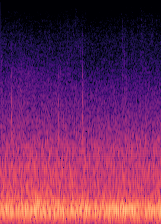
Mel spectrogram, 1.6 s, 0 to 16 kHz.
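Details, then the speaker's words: 2002 Ford Taurus LX, 3.0L V6, 4-speed automatic, test drive: a steady low hum and roar of tires on pavement while cruising, attributed to worn rear tires on the way out. "Those rear tires, as I said, they're on the way out. I can hear them. So there is a tire noise, which is to be expected when the tires are going like that."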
